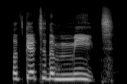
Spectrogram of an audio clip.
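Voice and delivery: normal talking voice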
